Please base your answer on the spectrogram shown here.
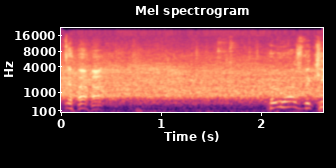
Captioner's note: chuckles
